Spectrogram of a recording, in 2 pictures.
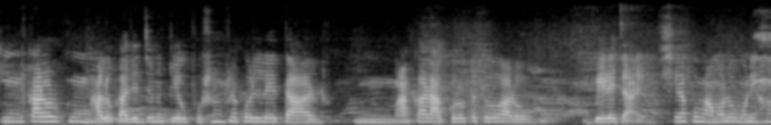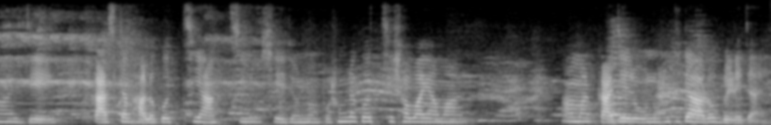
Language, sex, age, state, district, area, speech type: Bengali, female, 18-30, West Bengal, Uttar Dinajpur, urban, spontaneous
